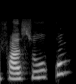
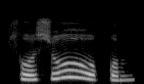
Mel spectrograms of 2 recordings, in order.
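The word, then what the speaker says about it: فسوق: Kemudian keliru harakat bukan fasukum tapi fusukum.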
